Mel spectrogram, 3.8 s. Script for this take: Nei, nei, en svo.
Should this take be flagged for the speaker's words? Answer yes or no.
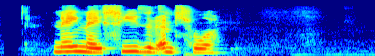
yes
